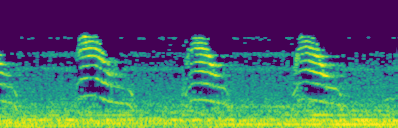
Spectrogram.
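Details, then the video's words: Three evenly spaced kitten cries about one second apart, each a thin, arched meow with a bright harmonic stack; the little cat calls its mother over a heavy low background hum. "SUARA ANAK KUCING MEMANGGIL INDUKNYA"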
